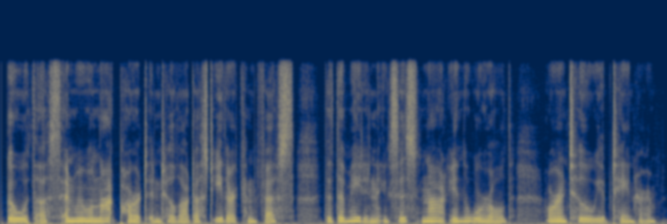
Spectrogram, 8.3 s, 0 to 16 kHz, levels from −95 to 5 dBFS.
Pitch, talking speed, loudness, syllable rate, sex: 210 Hz, 185 wpm, -18 LUFS, 4.6 syllables/s, female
